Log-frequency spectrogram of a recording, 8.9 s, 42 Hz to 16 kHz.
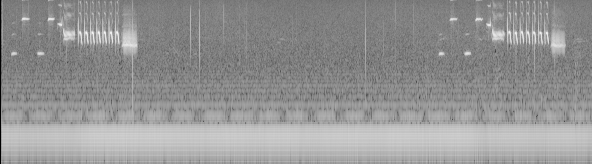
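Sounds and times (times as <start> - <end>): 
Song Sparrow song: 0.0 - 3.0, 4.0 - 4.5, 6.5 - 8.8
low electrical hum: 0.0 - 8.8.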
